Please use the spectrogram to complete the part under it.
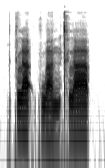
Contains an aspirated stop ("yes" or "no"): yes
